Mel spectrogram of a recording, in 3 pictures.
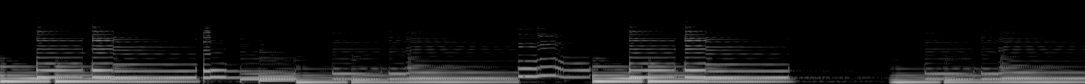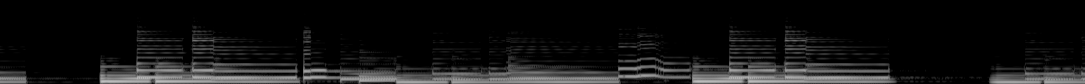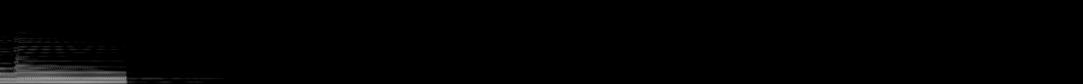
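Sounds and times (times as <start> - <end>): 
guitar loop in E major at 162 BPM: 0.0 - 7.9, 9.0 - 11.1, 11.9 - 19.8, 20.8 - 23.0.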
